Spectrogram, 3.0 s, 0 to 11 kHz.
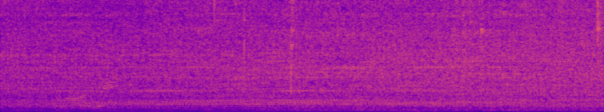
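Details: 2.5-ton AC condenser after fixes for a noisy humming contactor, a burnt compressor wire that tripped the breaker, and cleaning, with superheat around 9: an even fan rush over a steady hum, no rattle or buzz, running normally.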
